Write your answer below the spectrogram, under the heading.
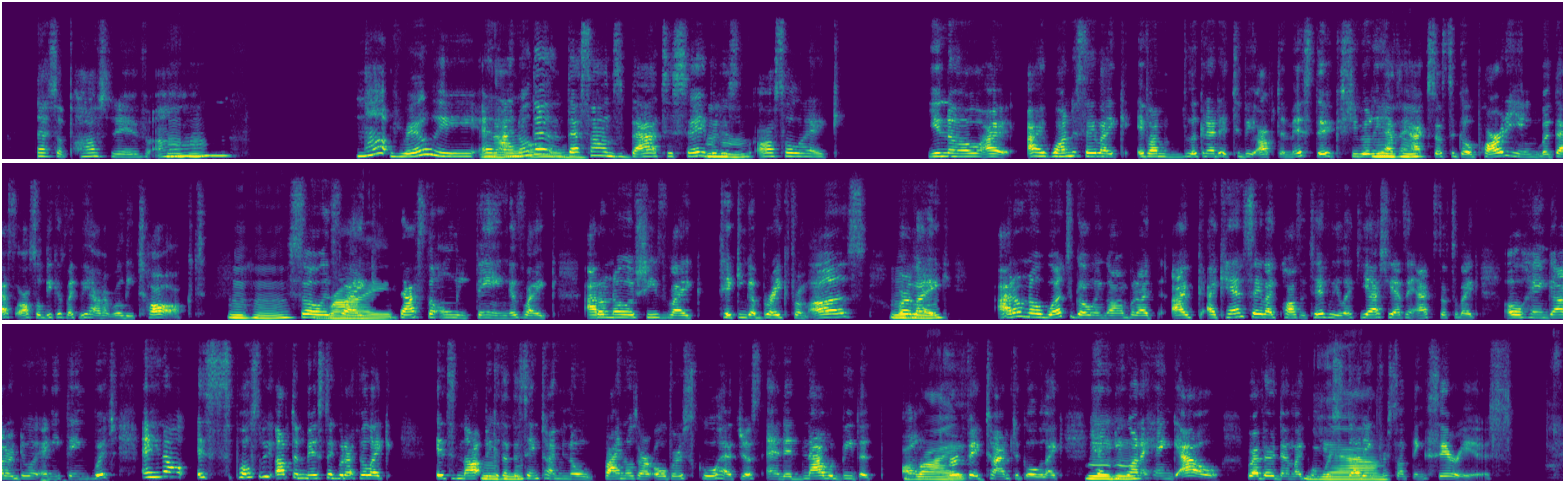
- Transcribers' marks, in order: other background noise; tapping
- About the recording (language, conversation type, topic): English, advice, How can I improve my work-life balance?
- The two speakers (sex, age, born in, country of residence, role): female, 20-24, United States, United States, user; female, 35-39, United States, United States, advisor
